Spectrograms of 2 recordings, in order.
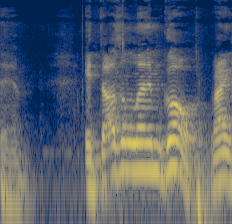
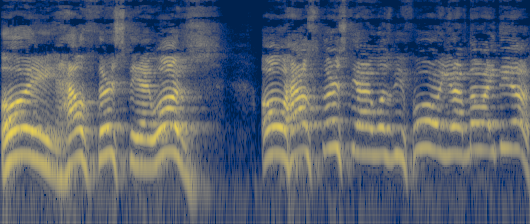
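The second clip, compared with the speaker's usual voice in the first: shrill, very high-pitched screaming; 12 semitones higher than usual. Retelling how the man shouts once the train moves: imitating someone screaming. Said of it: "He starts screaming".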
